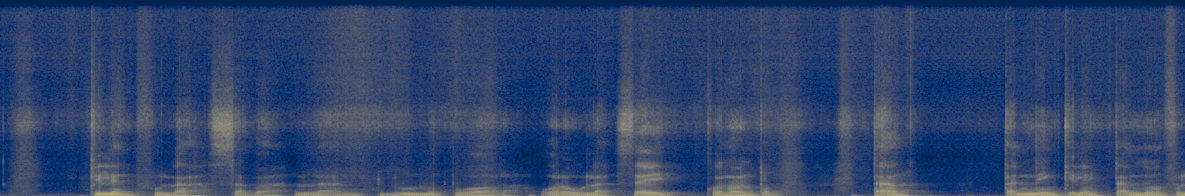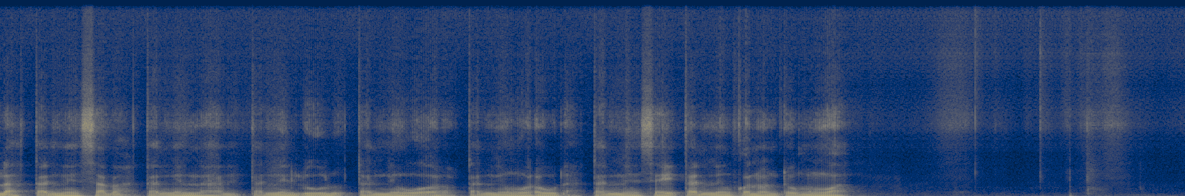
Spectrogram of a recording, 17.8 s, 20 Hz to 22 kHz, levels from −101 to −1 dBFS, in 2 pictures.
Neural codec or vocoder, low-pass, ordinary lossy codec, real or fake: autoencoder, 48 kHz, 128 numbers a frame, DAC-VAE, trained on Japanese speech; none; none; fake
